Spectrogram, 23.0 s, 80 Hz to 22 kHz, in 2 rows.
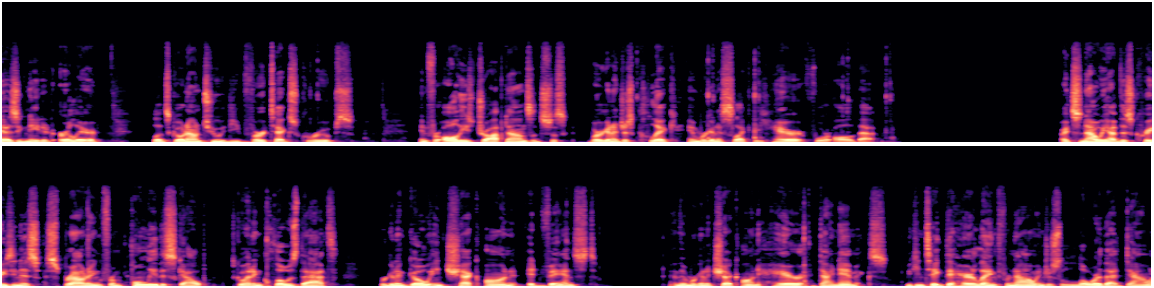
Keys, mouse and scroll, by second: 2.9 click, 3.4-6.0 scroll down 7, 6.1 click, 7.3 click, 8.7 click, 10.0 click, 10.5 middle click, 10.5 scroll down 2, 10.5 middle click, 12.0 scroll up 3, 12.3 shift+middle click, 12.8 middle click, 14.0 click, 16.9 click, 19.4 click, 19.9 scroll down 3, 20.3 middle click, 21.4 click.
